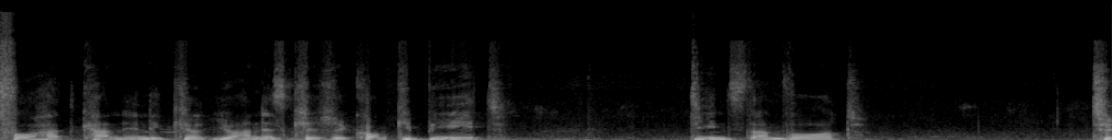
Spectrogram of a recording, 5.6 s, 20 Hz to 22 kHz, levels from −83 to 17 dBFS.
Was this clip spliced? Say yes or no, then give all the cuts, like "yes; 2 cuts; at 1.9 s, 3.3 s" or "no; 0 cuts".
yes; 1 cut; at 1.9 s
